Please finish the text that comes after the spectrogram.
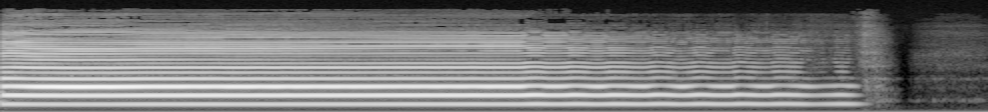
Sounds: wind instrument, musical instrument, music

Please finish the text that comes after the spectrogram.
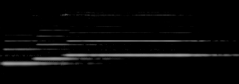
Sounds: wind instrument, musical instrument, music

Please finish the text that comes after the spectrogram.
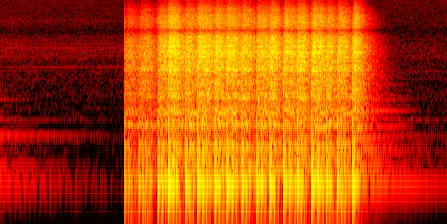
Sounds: percussion, musical instrument, music, snare drum, drum

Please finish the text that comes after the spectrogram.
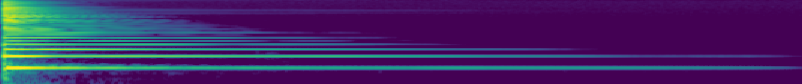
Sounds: keyboard (musical), musical instrument, music

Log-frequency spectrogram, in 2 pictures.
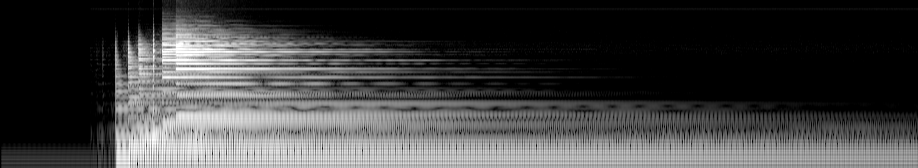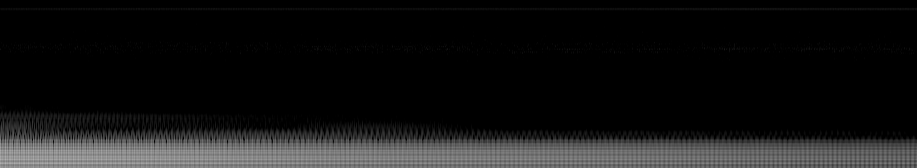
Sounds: plucked string instrument, music, musical instrument, guitar

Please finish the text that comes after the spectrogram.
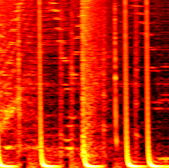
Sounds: percussion, music, drum kit, musical instrument

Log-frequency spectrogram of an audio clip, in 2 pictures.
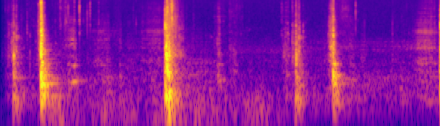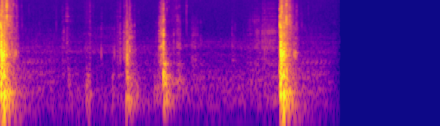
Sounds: home sounds, slam, door

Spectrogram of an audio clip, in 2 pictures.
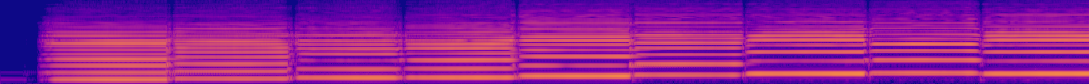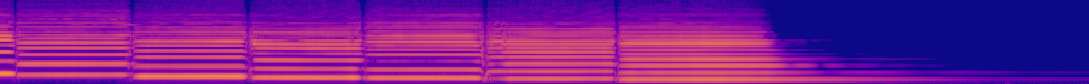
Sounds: music, bowed string instrument, musical instrument

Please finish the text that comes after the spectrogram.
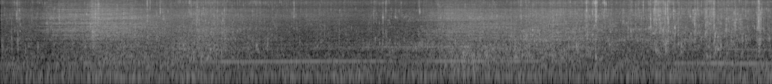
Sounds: waves, water, ocean

